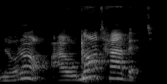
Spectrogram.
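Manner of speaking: mild imitated outburst; mock anger. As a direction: play the angry husband, hammed-up. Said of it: "You get mad, Proctor".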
